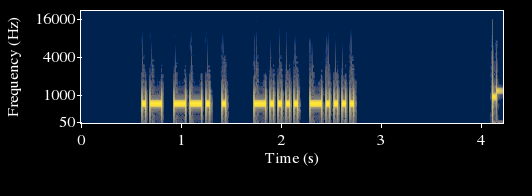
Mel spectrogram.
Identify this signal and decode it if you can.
Morse code, heard as a keyed tone, about 30 wpm, 700 Hz. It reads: AGE 66
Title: K1USN SST QSO Practice 30wpm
